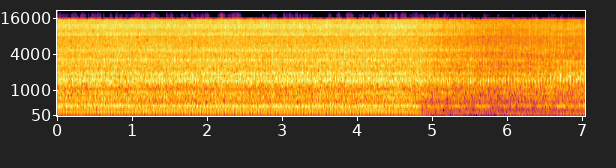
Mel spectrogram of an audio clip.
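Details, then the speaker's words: 2008 Toyota Camry 2.4 V, 2AZ-FE, in R with throttle around 1200 rpm (before repair): steady low growl/drone over idle; weak accessory belt tensioner spring, fixed by replacing the tensioner, noise gone after. "Jadi kita mau ganti Tensioner si partnya kita udah siapkan bunyinya ini ngorok jelas banget ya"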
